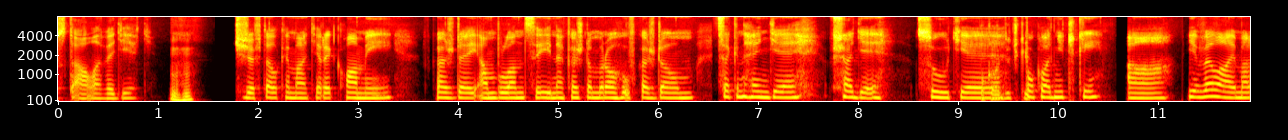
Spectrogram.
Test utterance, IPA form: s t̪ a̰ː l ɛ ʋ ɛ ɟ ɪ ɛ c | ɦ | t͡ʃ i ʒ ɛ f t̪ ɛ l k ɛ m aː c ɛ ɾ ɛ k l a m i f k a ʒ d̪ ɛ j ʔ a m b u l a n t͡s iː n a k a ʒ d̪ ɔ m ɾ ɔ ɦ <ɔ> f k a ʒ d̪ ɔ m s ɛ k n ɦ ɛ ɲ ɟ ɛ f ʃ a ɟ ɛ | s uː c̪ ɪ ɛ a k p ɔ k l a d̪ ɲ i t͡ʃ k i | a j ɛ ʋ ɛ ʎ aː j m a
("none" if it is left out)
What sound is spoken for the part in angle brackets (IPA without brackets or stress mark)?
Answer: u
